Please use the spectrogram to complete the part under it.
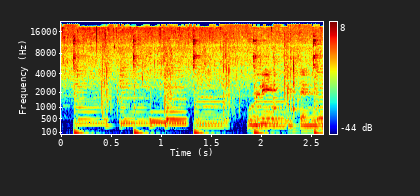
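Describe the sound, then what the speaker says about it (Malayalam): Chopped onion frying for chicken curry and being stirred in a pan: a sizzle under regular, rhythmic spoon strokes that scrape and clink against the metal about every half second, close up. "ഒണിയിട്ടതിന് ശേഷം നന്നായി ഇളക്കി കൊടുക്കും."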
